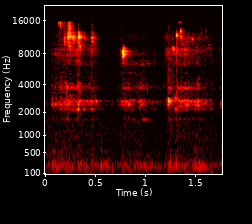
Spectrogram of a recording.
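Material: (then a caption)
Die-cast metal. A 1992 Racing Champion NASCAR die-cast metal toy car (Dover Downs), new but rattling from loose parts, is shaken, giving bright, high metallic rattles in three bursts with a sharp click between them. The rattle is put down to age: the car still rolls and is not a bad roller.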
